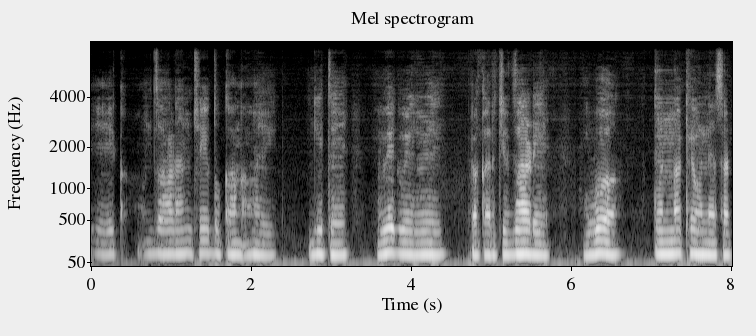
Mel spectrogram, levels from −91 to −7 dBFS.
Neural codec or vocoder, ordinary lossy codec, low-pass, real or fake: codec, 44.1 kHz, 2.6 kbps, SNAC; none; 7.2 kHz; fake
